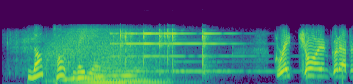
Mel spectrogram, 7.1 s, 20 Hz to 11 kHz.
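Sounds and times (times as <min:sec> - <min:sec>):
speech: 0:00.5 - 0:02.3, 0:05.6 - 0:07.0
Nepalese metal meditation bowl chiming: 0:01.3 - 0:06.0.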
